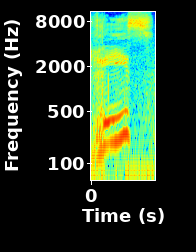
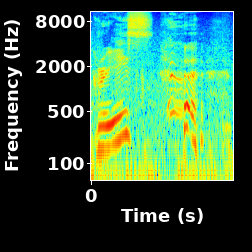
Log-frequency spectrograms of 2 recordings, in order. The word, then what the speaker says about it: Gries: We're getting closer to the village of Gries, not Gries, but you can pronounce it very differently.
